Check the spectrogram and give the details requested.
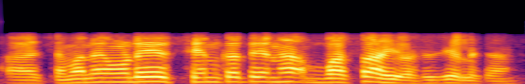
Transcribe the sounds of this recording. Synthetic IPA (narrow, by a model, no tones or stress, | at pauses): at͡ʃʰamanɛɔ̃ɖɛsɛnkat̪̬ɛnɦaʔbasaɦɔjasɛd͡ʒilakʰa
